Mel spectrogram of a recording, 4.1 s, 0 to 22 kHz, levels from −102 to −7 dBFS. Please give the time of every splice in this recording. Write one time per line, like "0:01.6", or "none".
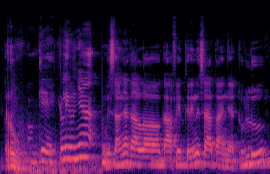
0:01.5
